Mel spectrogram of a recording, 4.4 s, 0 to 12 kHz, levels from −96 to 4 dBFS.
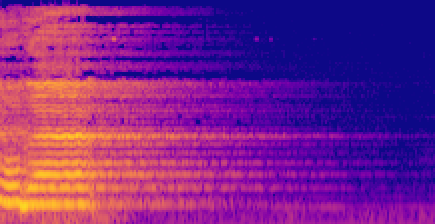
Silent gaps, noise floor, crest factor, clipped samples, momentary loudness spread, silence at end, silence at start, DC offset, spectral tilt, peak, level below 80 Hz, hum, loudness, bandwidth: none; -64 dBFS; 16 dB; under 0.1%; 24 LU; 2.45 s; 0 s; under 0.1%; -3.5 dB/octave; 0 dBFS; -50 dBFS; none; -10 LUFS; 11.5 kHz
